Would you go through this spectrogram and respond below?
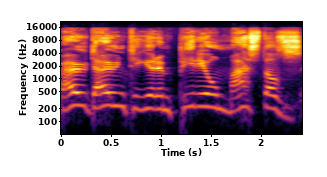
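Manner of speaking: mock high, slow, drawn-out street-crier shout. Retelling a man on a bike with a PA system: imitating a man shouting. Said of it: "he was shouting".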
